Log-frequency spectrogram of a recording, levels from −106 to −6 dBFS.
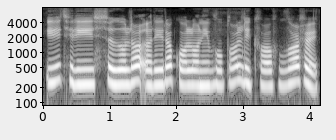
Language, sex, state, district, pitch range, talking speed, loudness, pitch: Hindi, female, Madhya Pradesh, Bhopal, 225-260 Hz, 130 wpm, -14 LUFS, 235 Hz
